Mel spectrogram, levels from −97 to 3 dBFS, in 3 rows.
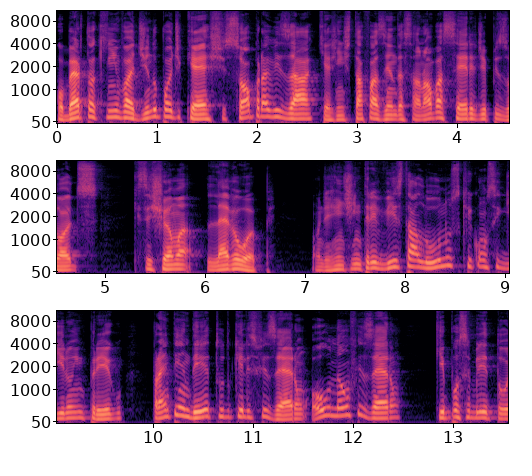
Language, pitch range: Portuguese, 115-155 Hz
